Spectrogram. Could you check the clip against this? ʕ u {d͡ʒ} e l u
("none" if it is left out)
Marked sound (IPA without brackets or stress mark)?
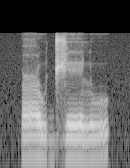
d͡ʒ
